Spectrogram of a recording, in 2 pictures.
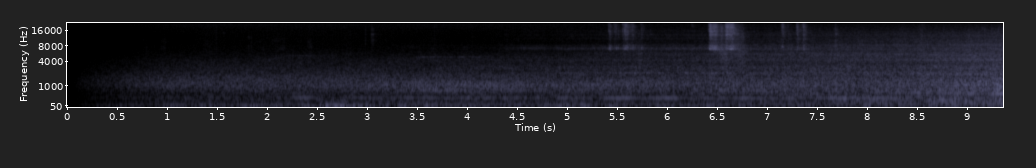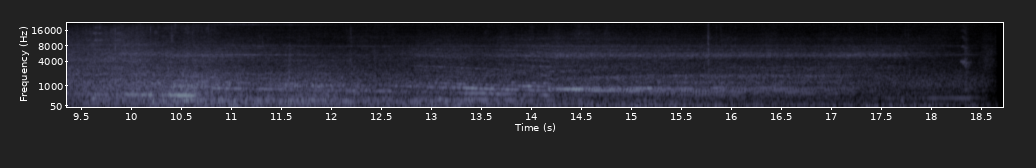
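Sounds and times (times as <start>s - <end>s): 
old subway train arriving: 0.7s - 18.7s.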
